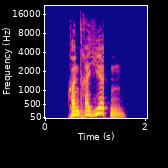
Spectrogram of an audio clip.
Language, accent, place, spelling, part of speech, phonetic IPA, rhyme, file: German, Germany, Berlin, kontrahierten, adjective / verb, [kɔntʁaˈhiːɐ̯tn̩], -iːɐ̯tn̩, De-kontrahierten.ogg
- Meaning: inflection of kontrahieren: 1. first/third-person plural preterite 2. first/third-person plural subjunctive II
